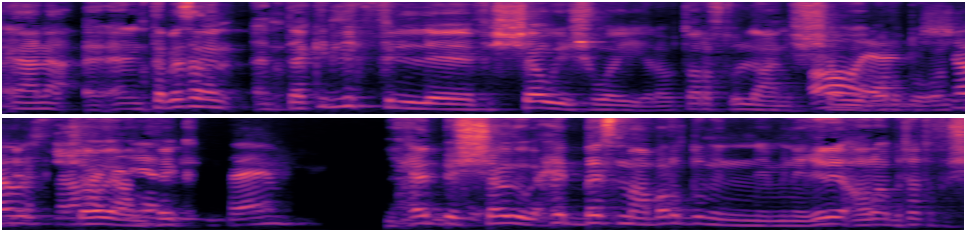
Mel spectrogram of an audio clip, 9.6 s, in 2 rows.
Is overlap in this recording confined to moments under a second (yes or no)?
no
